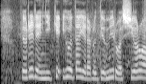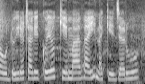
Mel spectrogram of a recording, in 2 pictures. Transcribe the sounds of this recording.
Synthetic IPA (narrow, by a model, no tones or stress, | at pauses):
d̥oɾeɾɛɲiːɡeʔiɦoðaɣeɾaɾoðijomiɾwaɕiɔɾwaodoiɾɛtaɣekojokemaðainaked͡ʑaɾuɔ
